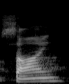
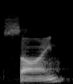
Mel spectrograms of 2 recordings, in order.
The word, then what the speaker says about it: sine: tan is tan so a lot of people want to call this sin but it's not sin sin is an abbreviation for sine it's one letter abbreviation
